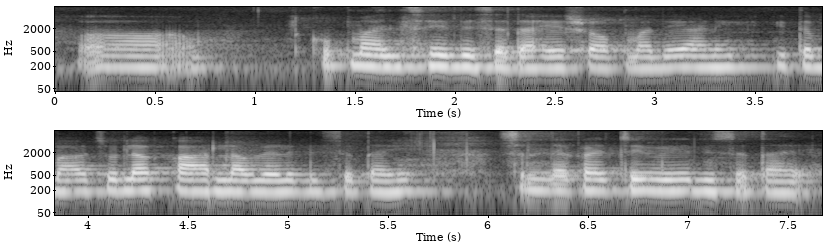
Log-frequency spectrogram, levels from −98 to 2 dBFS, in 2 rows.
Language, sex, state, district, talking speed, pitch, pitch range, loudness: Marathi, female, Maharashtra, Solapur, 140 wpm, 185 Hz, 180-195 Hz, -17 LUFS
